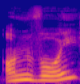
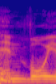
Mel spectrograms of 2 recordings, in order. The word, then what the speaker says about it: envoy: 발음은 envoy 아니면 envoy라고도 하더라고요. Yeah, I've heard envoy as well, certainly, and I think 맞아요. both are acceptable. 네. 그래서 우리 편지 봉투를 뜻하는 envelope, envelope Right. 이거랑 발음이 비슷합니다.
